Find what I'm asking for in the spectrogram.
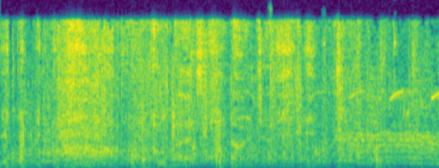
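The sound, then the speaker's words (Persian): A horse's hooves clip-clop in an uneven series of hollow knocks over a low, busy background, with no voices. “این اسب رحمانه به سهل نیست؟ نه، نیست. چرا هست؟ یقین دارم. نه، این اسب بهاولد سلطان العلماست.”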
